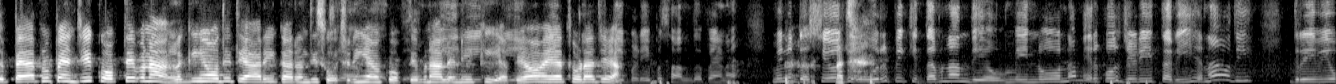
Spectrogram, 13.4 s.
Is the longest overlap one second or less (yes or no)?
no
